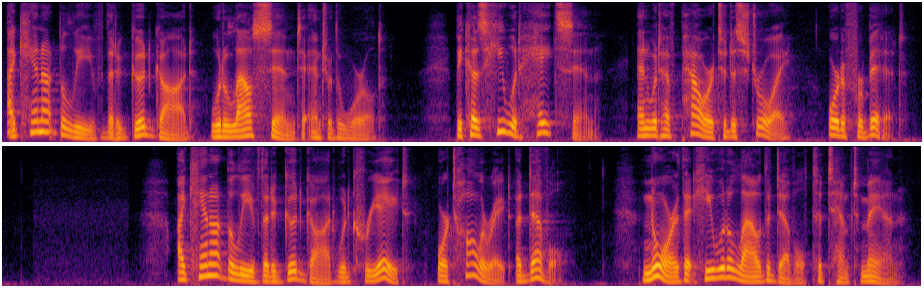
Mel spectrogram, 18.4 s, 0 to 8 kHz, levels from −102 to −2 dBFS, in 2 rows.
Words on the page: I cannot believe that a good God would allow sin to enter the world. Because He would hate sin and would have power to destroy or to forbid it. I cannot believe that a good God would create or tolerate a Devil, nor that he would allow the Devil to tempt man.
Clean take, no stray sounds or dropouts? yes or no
yes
